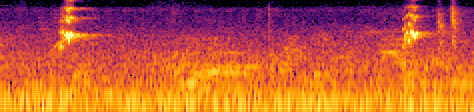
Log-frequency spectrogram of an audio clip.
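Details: Tame Javan myna giving coughing and laughing sounds: two short, harsh, rasping squawks about two seconds apart over a steady low hum.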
